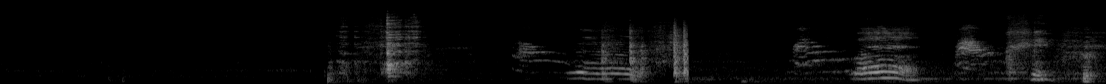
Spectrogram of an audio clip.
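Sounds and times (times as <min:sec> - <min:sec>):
dishes clattering at sink: 0:03.2 - 0:04.4, 0:06.0 - 0:07.0
cat meowing: 0:05.1 - 0:05.7, 0:07.9 - 0:08.6, 0:09.6 - 0:10.0.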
